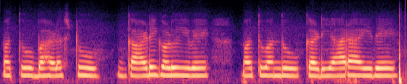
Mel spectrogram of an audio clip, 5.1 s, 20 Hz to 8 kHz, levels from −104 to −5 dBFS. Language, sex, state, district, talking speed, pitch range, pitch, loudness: Kannada, female, Karnataka, Bidar, 95 wpm, 230-235 Hz, 230 Hz, -18 LUFS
